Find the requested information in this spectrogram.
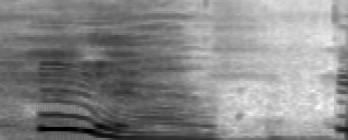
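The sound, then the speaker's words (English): A single long, breathy yawn with a voiced tone that starts high and slides steadily down in pitch for about a second before trailing off into quiet. “A yawn.”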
